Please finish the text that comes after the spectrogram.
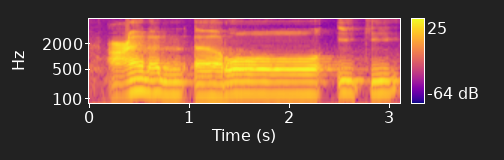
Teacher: Hati-hati, setelah mad wajib, mad jaiz, hamzahnya tetap dibaca kuat. Alal araiki, ya, jangan alal araiki, nah itu kurang syiddahnya hamzahnya.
